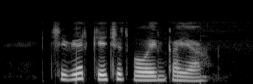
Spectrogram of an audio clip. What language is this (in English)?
Mari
